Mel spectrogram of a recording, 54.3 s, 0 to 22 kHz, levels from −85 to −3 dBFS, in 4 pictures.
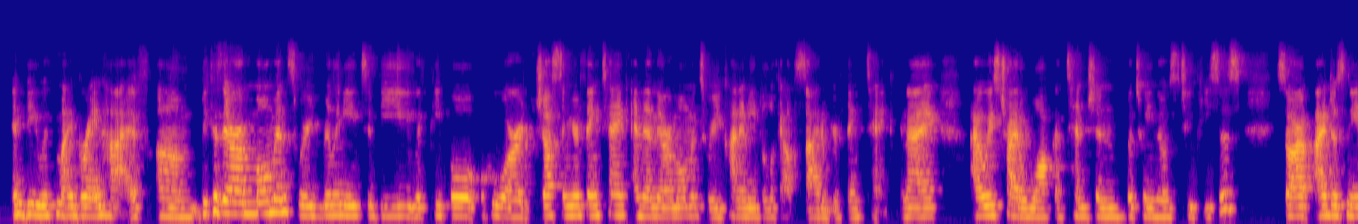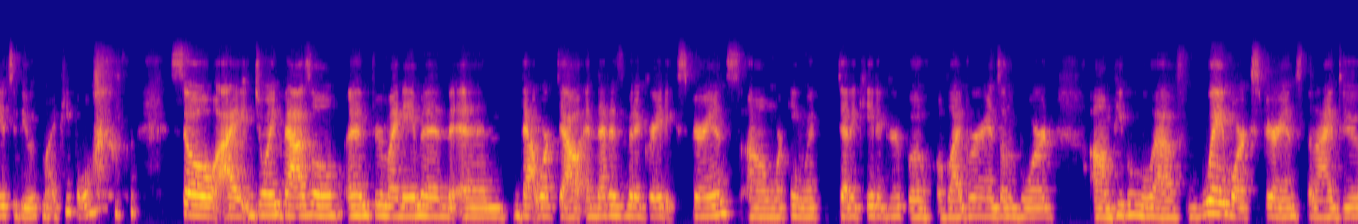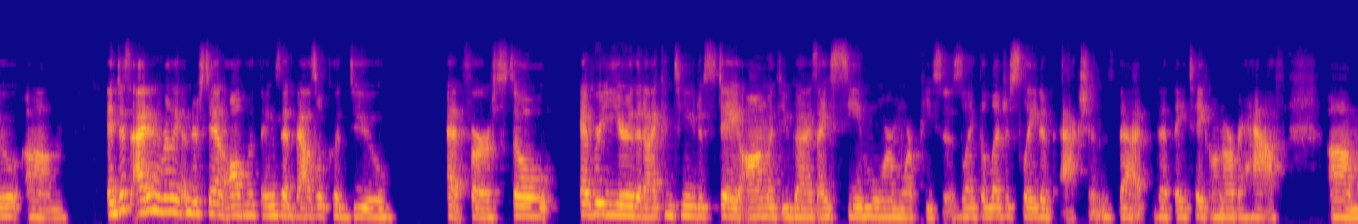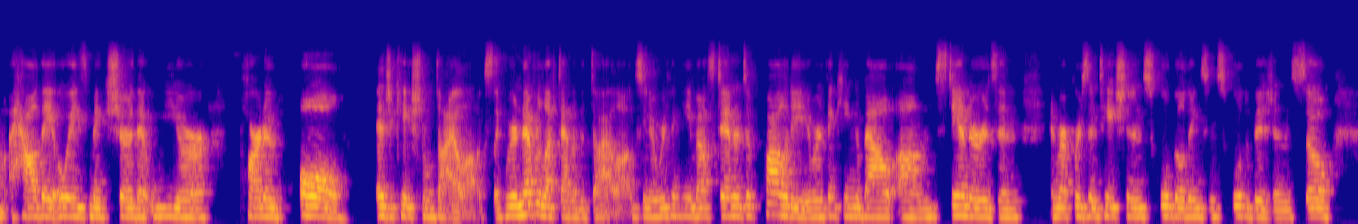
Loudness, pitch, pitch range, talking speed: -20 LUFS, 160 Hz, 150-175 Hz, 220 wpm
